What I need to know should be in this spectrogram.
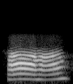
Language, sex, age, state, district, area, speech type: Maithili, female, 60+, Bihar, Sitamarhi, rural, conversation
